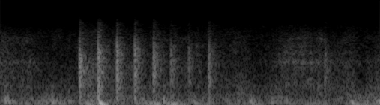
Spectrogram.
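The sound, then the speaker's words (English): Chalk marks a board as a diagram is drawn during a mathematics lecture, a quick burst of sharp, rapid taps followed by softer, quieter scraping. “let's see if I can draw this.”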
